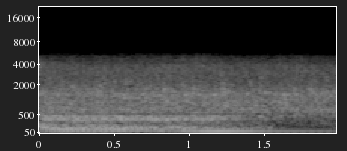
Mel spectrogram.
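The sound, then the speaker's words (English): An approaching car's engine rumbles steadily with a low, droning hum and a broad wash of noise, holding at a fairly even loudness for about two seconds with no voices. “Hey, that's not my car.”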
